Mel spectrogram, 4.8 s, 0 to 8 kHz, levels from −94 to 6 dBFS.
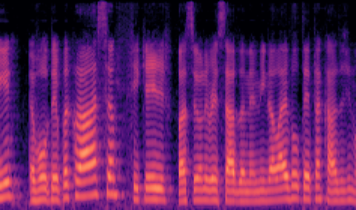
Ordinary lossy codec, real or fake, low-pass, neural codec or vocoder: none; fake; none; codec, 16 kHz, 1 kbps, FunCodec, trained on LibriTTS, 50 frames a second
